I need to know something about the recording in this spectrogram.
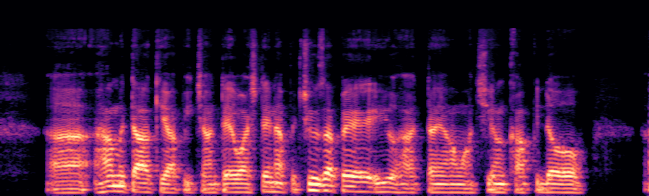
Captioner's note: speaking foreign language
